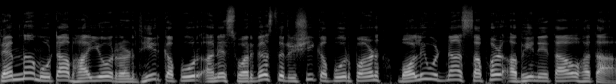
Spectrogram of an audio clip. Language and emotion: Gujarati, neutral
